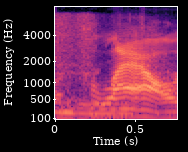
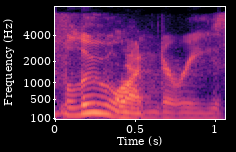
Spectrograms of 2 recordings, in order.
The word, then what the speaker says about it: Floowandereeze: I think I said flow yeah I think it's flu anderies yeah I don't know why I said flow it's flu anderies cuz it's like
